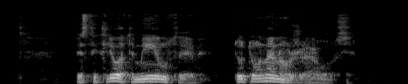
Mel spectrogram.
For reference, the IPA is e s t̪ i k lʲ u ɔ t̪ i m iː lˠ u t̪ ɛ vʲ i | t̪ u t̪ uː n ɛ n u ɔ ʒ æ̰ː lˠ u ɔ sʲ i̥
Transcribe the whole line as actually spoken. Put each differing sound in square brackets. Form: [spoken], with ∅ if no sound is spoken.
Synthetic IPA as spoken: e s t̪ i k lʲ u ɔ t̪ i m iː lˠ u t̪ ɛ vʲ i | t̪ u t̪ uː n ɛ n u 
